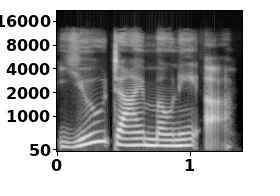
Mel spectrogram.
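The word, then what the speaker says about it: eudaimonia: Udimmonia. It's pronounced udeimmonia.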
